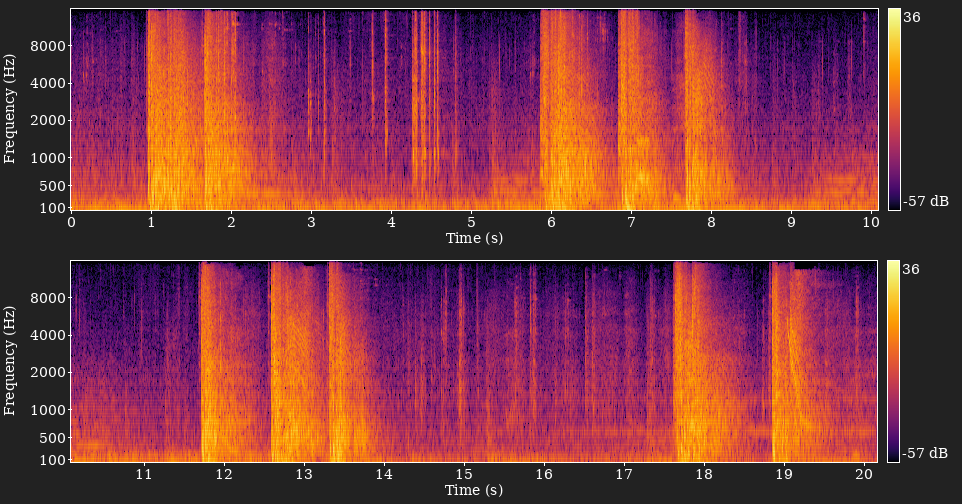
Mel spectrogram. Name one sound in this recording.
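Gunshots ring out loudly, echoing in a large room.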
